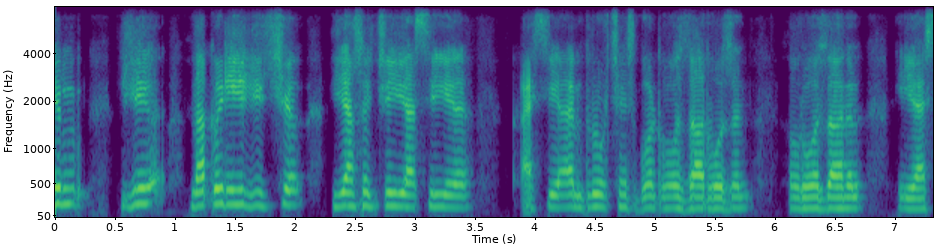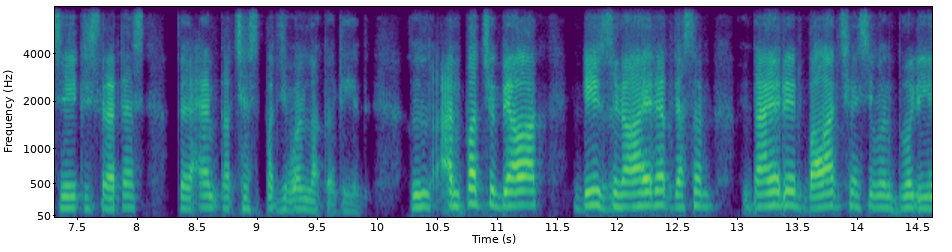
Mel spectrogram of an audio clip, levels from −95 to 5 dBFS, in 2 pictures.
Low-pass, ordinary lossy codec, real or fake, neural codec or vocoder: 7.2 kHz; Opus, 16 kbps; fake; codec, 16 kHz in and 24 kHz out, 0.6 kbps, FireRedTTS-2 codec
